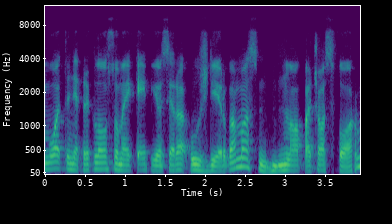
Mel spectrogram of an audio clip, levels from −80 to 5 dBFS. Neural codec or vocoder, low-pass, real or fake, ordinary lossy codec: codec, 16 kHz, 1 kbps, X-Codec, HuBERT features, trained on LibriSpeech; 7.2 kHz; fake; Opus, 16 kbps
